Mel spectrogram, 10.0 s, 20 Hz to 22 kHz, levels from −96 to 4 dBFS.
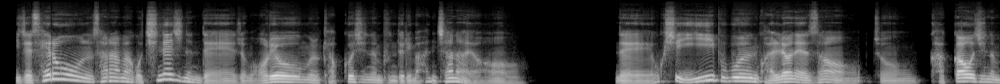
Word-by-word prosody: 이제 110 0 0
새로운 225 - +3
사람하고 155 -5 -2
친해지는 190 - -1
데 95 -1 -4
좀 95 -1 -8
어려움을 125 +2 +4
겪으시는 125 -2 -4
분들이 100 0 -5
많잖아요. 95 - -4 0.9
네 90 -3 -2
혹시 - - -1
이 160 - +1
부분 175 -4 +2
관련해서 110 -4 0
좀 95 -3 -9
가까워지는 140 +1 +2
120 Hz, 275 characters per minute, -23 LUFS, 100-160 Hz, 0.9 s, 어려움을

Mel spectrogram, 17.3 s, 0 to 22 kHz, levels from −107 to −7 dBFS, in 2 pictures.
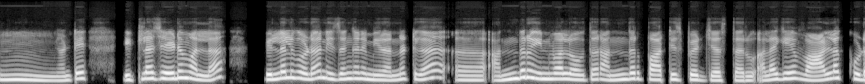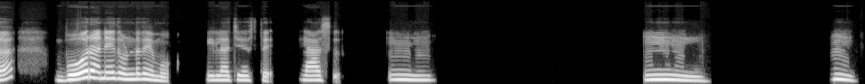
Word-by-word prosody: హ్మ్. 220 -4 0
అంటే 210 +7 -1 0.5
ఇట్లా 265 +6 0
చేయడం 280 +3 +4
వల్ల 215 -3 0 0.6
పిల్లలు 290 +7 +4
గూడా 265 0 +2
నిజంగానే 260 +1 0
మీరన్నట్టుగా 235 +4 -1 0.3
ఆహ్, 205 -1 -3
అందరూ 275 +10 +3
ఇన్వాల్వ్ 260 -1 +2
అవుతారు, 235 +2 -3
అందరూ 245 +5 0
పార్టిసిపేట్ 225 -2 -1
జేస్తారు. 190 -1 -3
అలాగే 245 +5 +1 0.2
వాళ్ళకూడా 235 +2 +1 0.6
బోర్ 280 +8 +9
అనేది 285 -1 +2
ఉండదేమో 240 -8 +1 0.5
ఇలా 210 0 +1
చేస్తే 195 -4 -3 0.3
క్లాసు. 210 - -2 0.5
హ్మ్. 220 -2 -1 2.2
హ్మ్. 215 -7 +1 1.2
హ్మ్. 240 -3 +2
230 Hz, 95 wpm, -18 LUFS, 210-260 Hz, 2.2 s, బోర్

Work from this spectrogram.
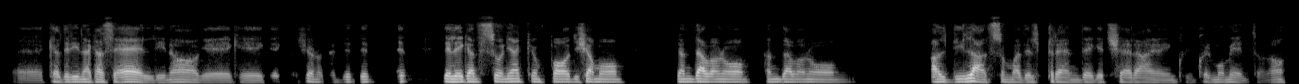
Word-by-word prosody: ehm 95 0 -13
Caterina 120 0 0
Caselli, 110 -3 +3
no, 110 0 -2
che 100 0 -6
che 100 +1 -8
che - - -12
c'erano 120 -4 -5
de 115 +3 -9
de 120 -1 -2
de - - -23 0.2
de 135 0 -5 0.3
delle 130 -1 +7
canzoni 130 +1 +3
anche 135 0 +1
un 125 - -1
po' 125 +2 +4
diciamo 120 -1 +1 0.5
che - - -1
andavano 125 -2 +3
andavano 115 -2 -3 0.8
al 120 -1 +4
di 125 +5 -1
là, 150 -4 +8
insomma, 110 0 -4
del 105 -1 -7
trend 105 -1 -4
che 105 +1 -5
c'era 105 -1 -4
in 100 0 -11
que 100 - -22
in 95 - -26
quel - - -11
momento, 110 -4 -9
no, 110 +2 -9
115 Hz, 160 wpm, -23 LUFS, 105-120 Hz, 0.8 s, là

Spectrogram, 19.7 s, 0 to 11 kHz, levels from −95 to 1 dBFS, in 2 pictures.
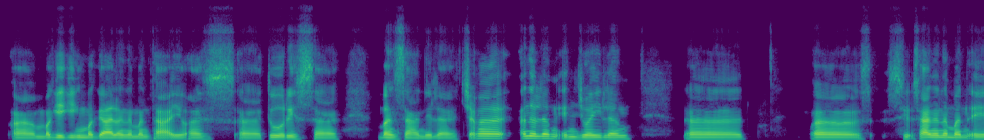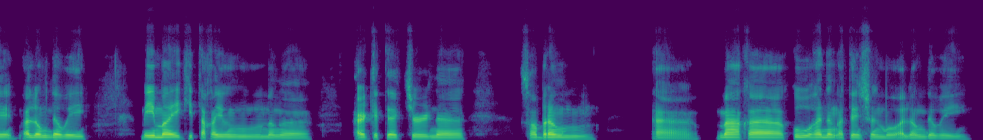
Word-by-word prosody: um, 105 -1 0
magiging 115 0 +1
magalang 110 -1 +4
naman 110 0 -1
tayo 110 - +2
as, 110 -1 -4
ah, 105 -1 -1
tourist 120 -4 0
sa 105 -1 -1 0.4
bansa 110 -2 +2
nila. 105 -1 -2
Tsaka 175 -1 +2 0.2
ano 175 +1 +4
lang, 165 -1 +2
enjoy 140 -1 0
lang 130 -1 0 0.6
at, 115 -1 +1 0.7
ah, 120 -1 +3
s - - -15 0.2
s - - -8
sana 125 +1 +6
naman, 120 -3 +2
eh, 115 0 0
along 120 -1 +2
the 120 - +5
way, 110 0 -2 0.6
may 125 0 +5
makikita 125 0 +3
kayong 115 -1 -2
mga 105 -2 -4 0.4
architecture 115 0 +1
na 110 -1 -1 0.6
sobrang, 115 -2 0 0.6
ah, - - -4 0.2
makakuha 120 +1 +3
ng 120 - +1
atensyon 110 0 -4
mo 105 0 -4
along 110 0 -3
the 105 - -3
way. 100 +1 -9
115 Hz, 125 wpm, -24 LUFS, 110-120 Hz, 0.7 s, sana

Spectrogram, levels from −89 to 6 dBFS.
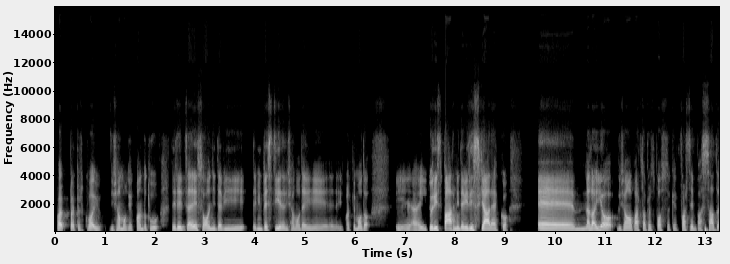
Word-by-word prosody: poi 150 -1 +5
per - - -1
perc 130 +1 -11
poi 140 -5 0
diciamo 125 -1 -4
che 120 0 -9
quando 125 0 -3
tu 130 -1 -4 0.3
devi 120 - -3
realizzare 130 +2 +3
i 160 - +2
sogni 130 -4 -1
devi 125 0 -3
devi 120 +1 -6
investire, 130 +1 0
diciamo, 120 0 -7
dei 115 -2 -5
ehm, 110 0 -13
in - - -18
qualche 120 +2 -10
modo 130 0 -3 0.5
i 120 - -7
ehm, 120 -1 -3
i 120 0 -3
tuoi 135 +2 +3
risparmi, 140 -4 +5
devi 130 0 +3
rischiare, 125 -4 +4
ecco. 125 0 -6 0.6
Ehm, 135 -3 +4
allora 145 -2 +4
io, 195 +9 +2
diciamo, 140 0 -1
parto 150 +2 -2
dal 135 - -3
presupposto 135 +4 -6
che 135 +1 -13
forse 185 -5 -3
in 130 - -6
passato 140 +5 -3
130 Hz, 180 wpm, -22 LUFS, 120-140 Hz, 0.6 s, poi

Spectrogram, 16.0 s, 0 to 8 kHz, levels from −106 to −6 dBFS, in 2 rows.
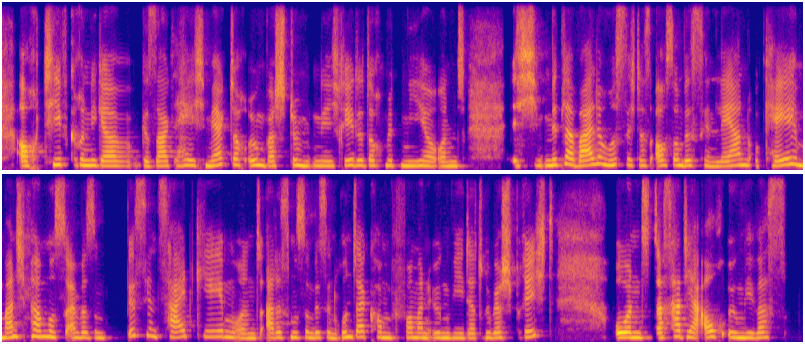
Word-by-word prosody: auch 225 0 +4
tiefgründiger 240 -3 0
gesagt: 225 +1 0
„Hey, 250 +2 -1
ich 240 -1 -4
merke 265 +5 +1
doch 275 -1 -2
irgendwas 235 -2 +1
stimmt 235 -3 +1
nicht, 225 0 -4
rede 245 -1 0
doch 240 0 -4
mit 240 -1 -3
mir“ 225 -1 +1
und 215 0 -1 0.4
ich 235 0 +1
mittlerweile 260 +2 +3
musste 265 0 +1
ich 245 - -7
das 240 0 -6
auch 240 - +1
so 255 +1 -2
'n - - +4
bisschen 235 -2 -2
lernen, 240 +5 0
okay, 245 +6 0
manchmal 285 +5 +2
musst 270 -3 +1
du - - -2
einfach 240 +1 -1
so 235 0 -6
'n 230 0 -5
bisschen 330 -4 -4
Zeit 275 +1 -1
geben 275 -2 -3
und 215 -2 -4
alles 235 +1 -2
muss 240 -1 0
so 250 - -3
'n - - 0
bisschen 235 -1 -2
runterkommen, 255 0 -1
bevor 235 +2 -6
man 235 -1 0
irgendwie 225 -1 -1
dadrüber 225 +2 -4
spricht. 260 +6 -2 0.6
Und 235 -1 +6
das 235 +3 +3
hat 285 -1 +4
ja 260 - +2
auch 270 +2 +1
irgendwie 230 -1 +2
was 245 0 -3
240 Hz, 200 wpm, -23 LUFS, 230-260 Hz, 0.6 s, Und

